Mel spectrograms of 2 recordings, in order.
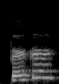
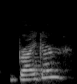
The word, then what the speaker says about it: Breger: Ben Berger, is that his name? Breger? Breger. Okay, I'm pronouncing his name wrong.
